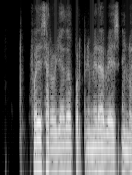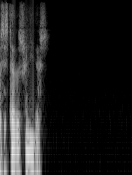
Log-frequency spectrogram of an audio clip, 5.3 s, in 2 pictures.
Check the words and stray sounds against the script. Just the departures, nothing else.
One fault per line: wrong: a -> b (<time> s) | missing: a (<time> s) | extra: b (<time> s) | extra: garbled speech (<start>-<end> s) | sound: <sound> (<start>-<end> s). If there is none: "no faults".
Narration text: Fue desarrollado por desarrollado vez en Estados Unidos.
wrong: desarrollado -> primera (1.6 s)
extra: los (2.5 s)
